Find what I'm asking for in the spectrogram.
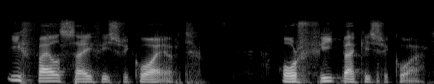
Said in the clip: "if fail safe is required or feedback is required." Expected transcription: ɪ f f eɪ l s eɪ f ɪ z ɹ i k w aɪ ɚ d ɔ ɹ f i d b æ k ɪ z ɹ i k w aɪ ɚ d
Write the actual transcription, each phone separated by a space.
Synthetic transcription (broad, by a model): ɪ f f eɪ l s eɪ f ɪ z ɹ i k w aɪ ɚ d ɔ ɹ f i d b æ k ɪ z ɹ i k w aɪ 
